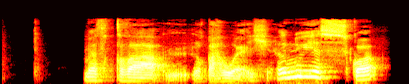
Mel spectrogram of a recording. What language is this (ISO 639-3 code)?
kab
